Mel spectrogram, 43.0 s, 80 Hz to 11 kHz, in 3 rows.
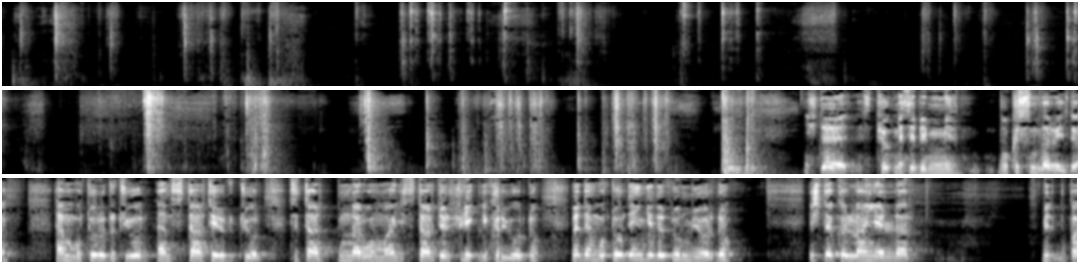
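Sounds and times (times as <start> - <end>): hand tools and parts clicking: 4.7 - 8.1, 8.9 - 10.4, 12.2 - 14.6.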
